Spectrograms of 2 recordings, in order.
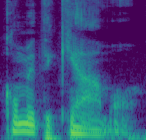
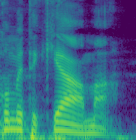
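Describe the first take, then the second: First: "chiamo" ending in an O sound; masculine ending. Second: "chiama" ending in an open A; louder demo of "chiama" with final A; feminine ending. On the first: Italian speaker teaching a man the phrase, demonstrating "chiamo". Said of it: "you're obviously a male". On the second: Teaching how to ask a female, stressing "chiama". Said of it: "you would use the A at the end". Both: Shown as a demonstration.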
